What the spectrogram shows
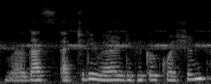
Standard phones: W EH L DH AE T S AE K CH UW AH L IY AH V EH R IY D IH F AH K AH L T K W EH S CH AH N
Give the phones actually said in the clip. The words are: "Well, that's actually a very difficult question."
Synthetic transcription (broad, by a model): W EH L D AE T S AE K CH UW AH L IY V EH R IY D IH F AH K AH L T K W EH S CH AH N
